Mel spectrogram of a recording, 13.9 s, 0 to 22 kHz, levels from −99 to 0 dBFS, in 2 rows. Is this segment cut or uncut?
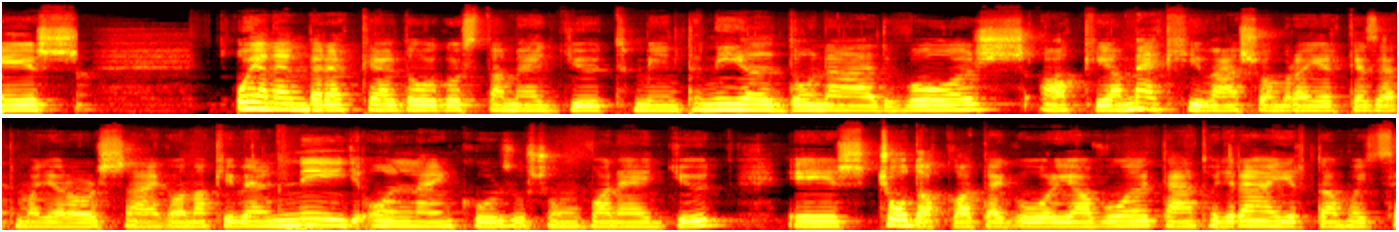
uncut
